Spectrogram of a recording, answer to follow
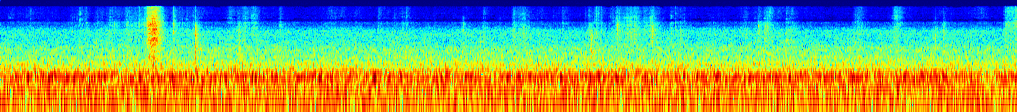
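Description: Steady room hum with a faint steady tone, and a few soft clicks and rustles of artificial flower stems being handled and pushed into an arrangement, the clearest click about one and a half seconds in.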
